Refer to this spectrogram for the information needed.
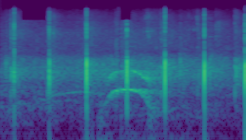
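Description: Steady, rhythmic hand claps ring out about twice a second, like a crowd clapping in unison, with a faint voice rising briefly underneath.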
